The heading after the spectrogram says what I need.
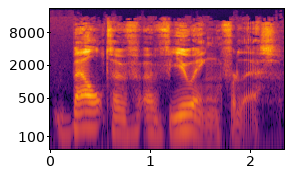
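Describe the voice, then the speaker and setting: A man hosting a call-in radio show in a casual, halting, informal way. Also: on the low side, expressive, dry recording. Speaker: radio show host, science teacher.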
